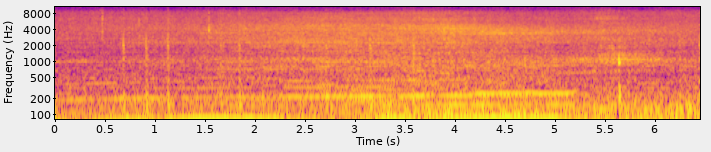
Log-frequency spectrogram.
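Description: Car engine running, heard from inside the cabin as a steady low rumble with a faint hum that steps up slightly in pitch around the middle.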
